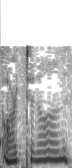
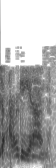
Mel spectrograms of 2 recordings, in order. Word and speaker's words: Arteon: This is called the, is it pronounced Artanon? – I got it directly from Volkswagen that it is Arteon, which might not have been my first guess, but it is the Volkswagen Arteon.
